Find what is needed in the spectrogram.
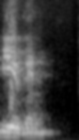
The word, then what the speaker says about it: Bjugan: So Cody Bjugan, the J is silent when saying Bugan.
